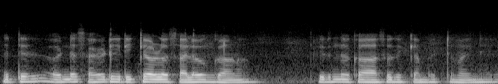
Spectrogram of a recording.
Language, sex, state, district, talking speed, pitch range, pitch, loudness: Malayalam, male, Kerala, Thiruvananthapuram, 120 wpm, 110-115 Hz, 110 Hz, -17 LUFS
